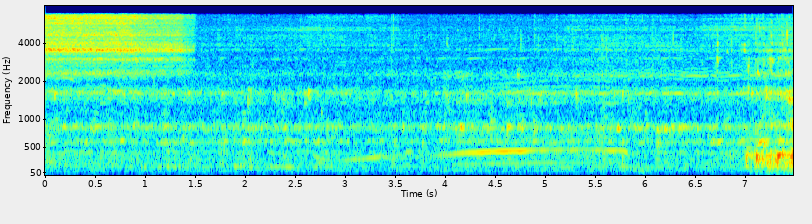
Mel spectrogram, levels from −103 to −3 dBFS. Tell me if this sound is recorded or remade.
recorded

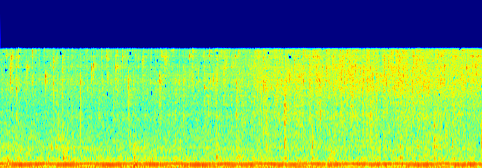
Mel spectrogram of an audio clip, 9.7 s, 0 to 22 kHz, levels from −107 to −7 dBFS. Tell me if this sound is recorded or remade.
recorded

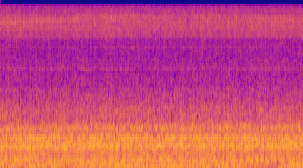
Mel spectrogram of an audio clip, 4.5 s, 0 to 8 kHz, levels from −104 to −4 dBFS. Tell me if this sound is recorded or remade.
remade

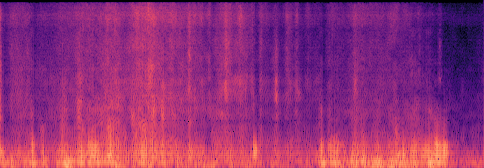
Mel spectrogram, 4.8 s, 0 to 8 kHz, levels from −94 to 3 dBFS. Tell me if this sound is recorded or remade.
remade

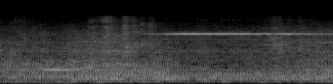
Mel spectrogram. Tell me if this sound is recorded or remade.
remade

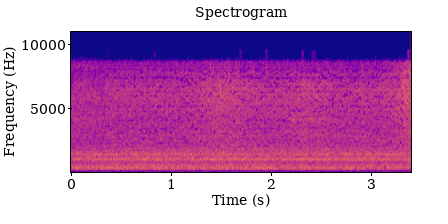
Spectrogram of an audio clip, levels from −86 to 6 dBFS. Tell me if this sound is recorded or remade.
remade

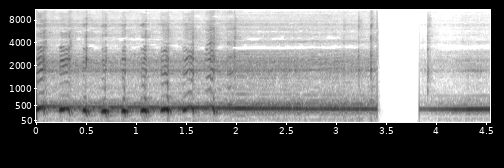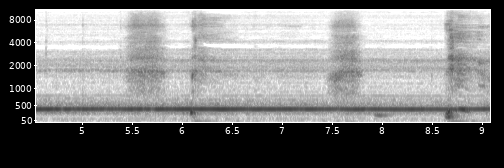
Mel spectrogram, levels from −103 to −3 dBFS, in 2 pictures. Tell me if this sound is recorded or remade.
recorded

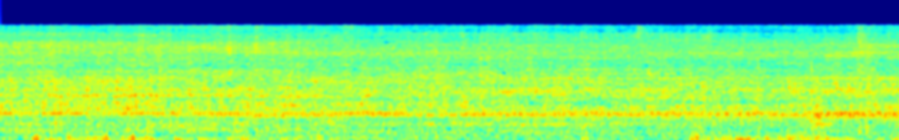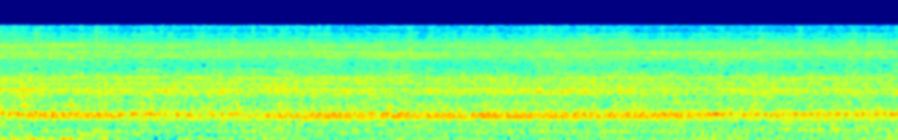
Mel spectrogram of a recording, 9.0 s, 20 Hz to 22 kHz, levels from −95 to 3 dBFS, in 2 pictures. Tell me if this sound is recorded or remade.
recorded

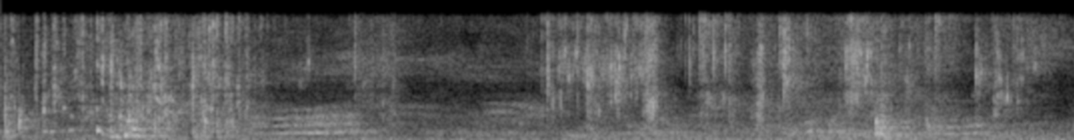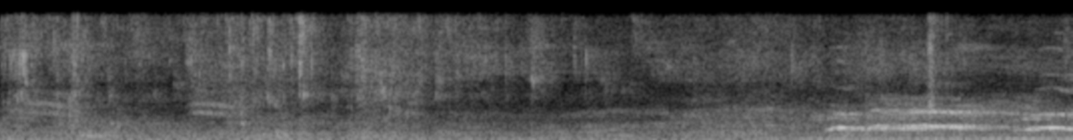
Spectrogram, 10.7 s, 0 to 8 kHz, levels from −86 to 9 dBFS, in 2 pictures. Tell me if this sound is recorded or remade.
recorded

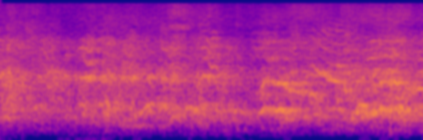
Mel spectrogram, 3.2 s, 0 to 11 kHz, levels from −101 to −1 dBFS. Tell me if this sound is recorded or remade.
remade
